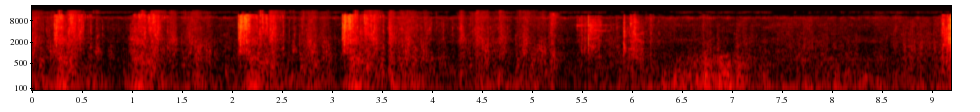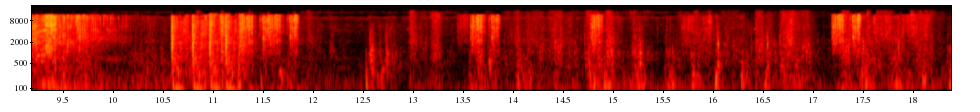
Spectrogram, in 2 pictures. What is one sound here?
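Building pieces snap into place in quick, repeated bursts.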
